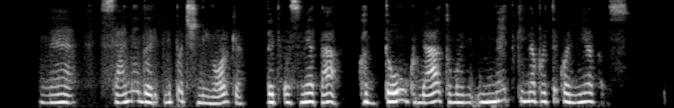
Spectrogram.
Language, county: Lithuanian, Kaunas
